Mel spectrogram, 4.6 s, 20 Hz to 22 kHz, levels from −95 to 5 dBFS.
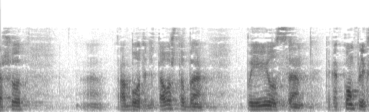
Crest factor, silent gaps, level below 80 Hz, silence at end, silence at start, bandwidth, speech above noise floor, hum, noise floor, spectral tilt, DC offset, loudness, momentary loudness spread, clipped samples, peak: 20 dB; none; -66 dBFS; 0 s; 0 s; 8.4 kHz; 29 dB; none; -55 dBFS; -5.5 dB/octave; under 0.1%; -26 LUFS; 20 LU; under 0.1%; -6 dBFS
